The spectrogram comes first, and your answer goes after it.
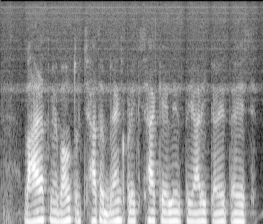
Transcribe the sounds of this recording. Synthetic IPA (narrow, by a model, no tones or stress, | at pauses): bʱaɾət̪mebəɦut̪ətːt͡ʃʰat̪əbɛ̃ŋkpəɾikt͡ʃʰakelelt̪əjaɾikəɾɛt̪əjt͡ʃʰ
